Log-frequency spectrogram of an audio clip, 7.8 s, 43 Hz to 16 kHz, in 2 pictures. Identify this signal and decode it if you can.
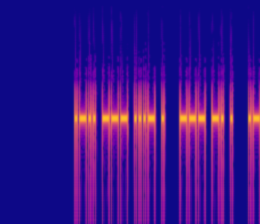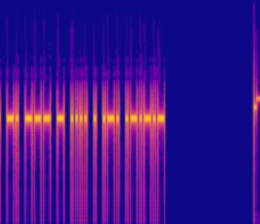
Morse code, heard as a keyed tone, about 34 wpm, 700 Hz. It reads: LOVE ONE ANOTHER.
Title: Sentences from Top 600 Words 35wpm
